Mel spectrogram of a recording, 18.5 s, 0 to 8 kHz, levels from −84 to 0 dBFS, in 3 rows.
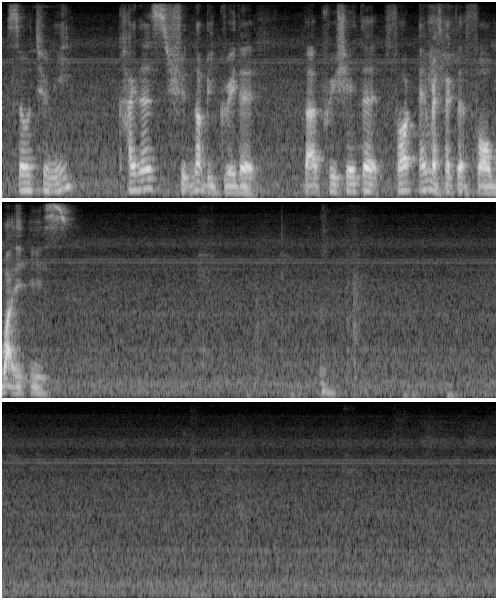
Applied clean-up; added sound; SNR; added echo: none; none; none; none.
